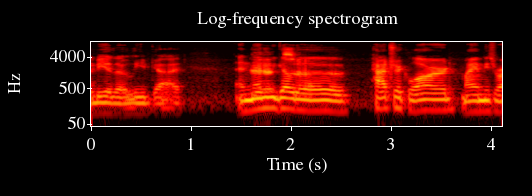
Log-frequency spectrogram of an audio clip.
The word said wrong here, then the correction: Laird: I feel like that's not how you pronounce Patrick Lard. Laird's name. Laird's, whatever.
